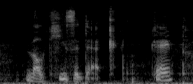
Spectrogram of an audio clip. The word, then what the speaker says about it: Melchizedek: Melchizedek.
